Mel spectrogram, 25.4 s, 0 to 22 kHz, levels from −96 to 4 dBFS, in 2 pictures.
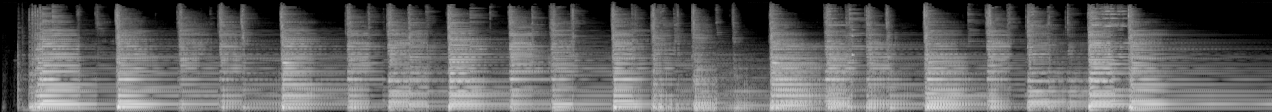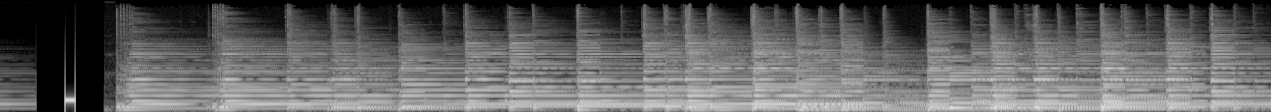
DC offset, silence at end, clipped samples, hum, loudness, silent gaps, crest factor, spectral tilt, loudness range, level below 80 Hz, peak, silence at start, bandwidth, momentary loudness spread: under 0.1%; 0 s; under 0.1%; none; -18 LUFS; 13.08-13.37 s, 13.48-13.75 s; 18 dB; -5 dB/octave; 5 LU; -52 dBFS; 0 dBFS; 0.15 s; 19 kHz; 12 LU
